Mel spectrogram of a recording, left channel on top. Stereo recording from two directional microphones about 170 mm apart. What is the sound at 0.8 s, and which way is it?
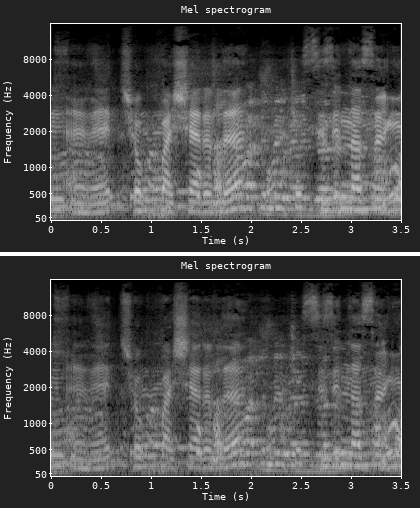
Speech, centre (ahead or behind).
